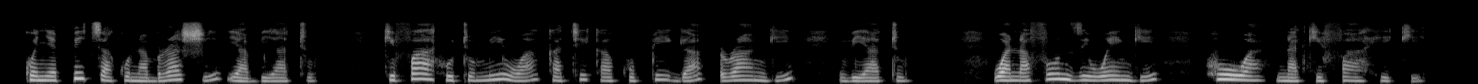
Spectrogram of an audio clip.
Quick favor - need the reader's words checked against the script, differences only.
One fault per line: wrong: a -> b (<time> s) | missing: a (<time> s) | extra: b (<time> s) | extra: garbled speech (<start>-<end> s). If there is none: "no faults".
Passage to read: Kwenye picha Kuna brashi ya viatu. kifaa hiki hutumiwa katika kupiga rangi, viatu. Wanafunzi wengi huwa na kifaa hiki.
missing: hiki (4.3 s)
